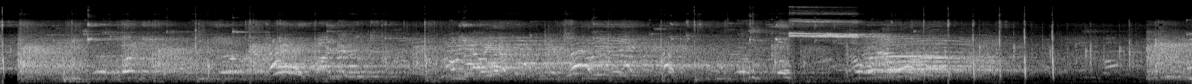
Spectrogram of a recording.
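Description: A crowd of people murmurs and calls out in a large echoing hall.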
